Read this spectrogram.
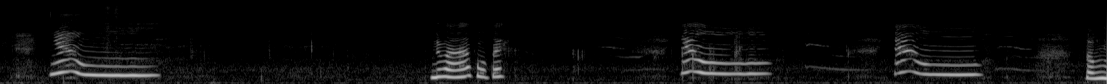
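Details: Dog-like house cat calling repeatedly. Long swooping meows are broken up at one point by a quick stutter of three or four short chirping mews. Each meow rises, then settles into a steady drawn tone. The room is otherwise quiet.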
